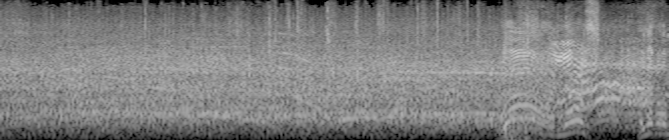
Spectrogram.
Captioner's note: crowd cheering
